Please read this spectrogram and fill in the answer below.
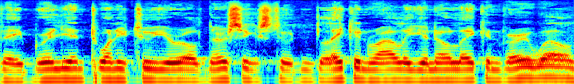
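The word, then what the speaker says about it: Laken Riley: months of prodding him Biden couldn't pronounce her name he said he said Lincoln Lincoln Riley and Lincoln Riley is the football coach the coach and uh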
